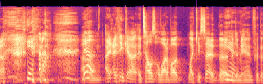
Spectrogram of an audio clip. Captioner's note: laughing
